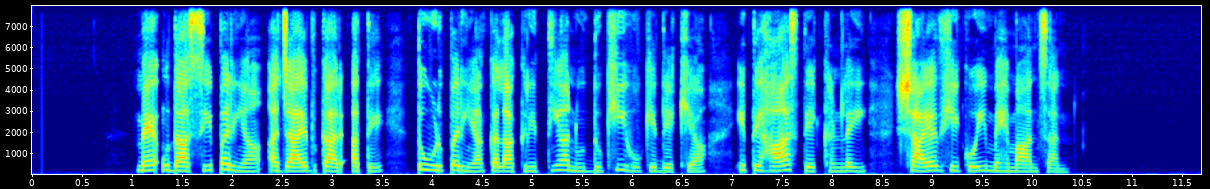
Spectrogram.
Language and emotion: Punjabi, sad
